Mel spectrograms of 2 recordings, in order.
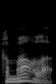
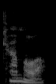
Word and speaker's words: Kamala: from kamala harris and it's not it's not pronounced kamala it's pronounced camella by the way ew well did you know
